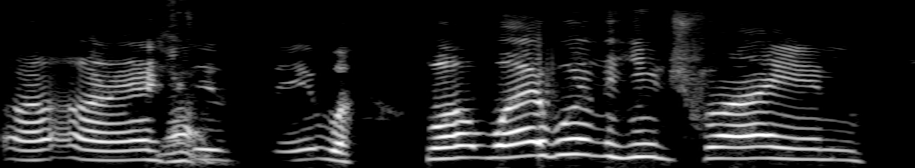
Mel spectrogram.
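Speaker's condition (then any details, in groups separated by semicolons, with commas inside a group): Cerebral palsy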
